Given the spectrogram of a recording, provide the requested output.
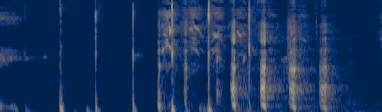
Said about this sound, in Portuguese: Não, é poesia, tem que aplaudir estalando o dedo.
